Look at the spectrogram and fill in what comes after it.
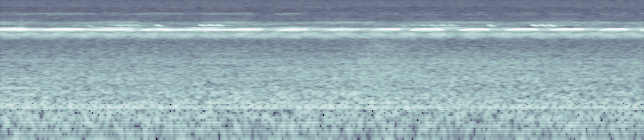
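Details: Autumn insects calling at night in the forest of Tsukimi no Mori, Kaizu, Gifu, Japan, high above the Nobi Plain: a shrill, high chirping pulsing in bursts about twice a second, with a steady ringing trill beneath.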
